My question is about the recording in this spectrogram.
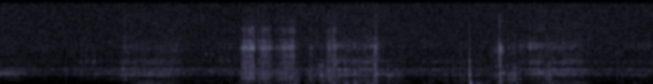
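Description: Wooden oar of a river boat stroking and splashing through the water, with two sharp knocks about a third of a second apart a little after the middle.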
